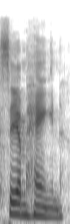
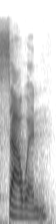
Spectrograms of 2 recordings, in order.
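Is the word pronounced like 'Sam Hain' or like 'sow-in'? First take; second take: Sam Hain; sow-in. First: It is pronounced letter by letter as spelled. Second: It is pronounced with the Irish sounds, like sow-in. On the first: The speaker calls it wrong. "It looks like Sam Hain. Like, that's how it's spelled" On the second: The speaker calls it right. "But the Irish word is Samhain"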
